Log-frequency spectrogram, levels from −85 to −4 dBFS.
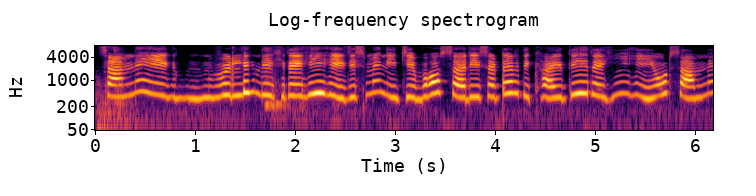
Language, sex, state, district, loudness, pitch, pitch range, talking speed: Hindi, female, Chhattisgarh, Raipur, -18 LUFS, 395 Hz, 360-445 Hz, 165 wpm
